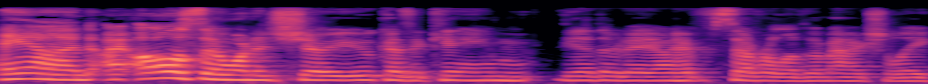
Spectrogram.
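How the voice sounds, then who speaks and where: A woman speaks at a fairly quick pace in a fairly low voice, with ordinary pitch variation and light background noise. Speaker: product seller hosting a live stream. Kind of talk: casual live-stream product chat. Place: home room. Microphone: webcam.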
